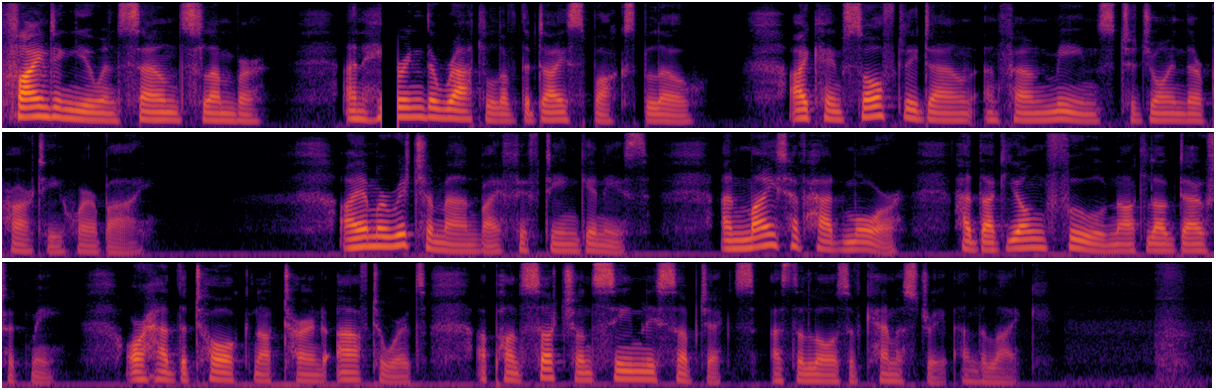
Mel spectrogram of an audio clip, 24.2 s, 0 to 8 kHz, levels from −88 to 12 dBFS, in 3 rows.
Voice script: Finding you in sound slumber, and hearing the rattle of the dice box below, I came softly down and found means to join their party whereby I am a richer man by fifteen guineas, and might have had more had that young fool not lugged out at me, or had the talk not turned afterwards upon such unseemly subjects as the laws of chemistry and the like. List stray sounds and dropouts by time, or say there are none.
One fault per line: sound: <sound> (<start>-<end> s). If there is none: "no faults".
sound: dropout (2.5-2.6 s)
sound: breath (23.8-24.1 s)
